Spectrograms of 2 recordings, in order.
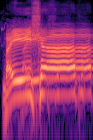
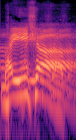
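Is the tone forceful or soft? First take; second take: forceful; forceful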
